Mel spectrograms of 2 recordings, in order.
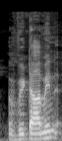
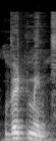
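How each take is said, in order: First: विटामिन with long middle "ta"; three syllables in विटामिन, "vi-TAA-min"; wrong pronunciation. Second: विटमिन as "VIT-min"; British pronunciation. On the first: Teacher shows the mistake, विटामिन as "vitaamin". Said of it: "विटामिन नहीं होता है". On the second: Teacher gives the correct form, विटमिन as "vit-min". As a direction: squeeze out the middle vowel of विटमिन. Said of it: "इसका सही उच्चारण होता है". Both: Shown as a demonstration.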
